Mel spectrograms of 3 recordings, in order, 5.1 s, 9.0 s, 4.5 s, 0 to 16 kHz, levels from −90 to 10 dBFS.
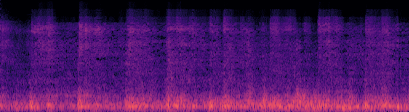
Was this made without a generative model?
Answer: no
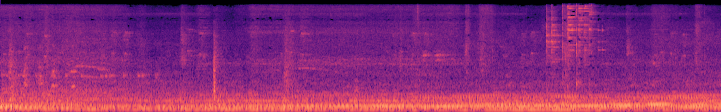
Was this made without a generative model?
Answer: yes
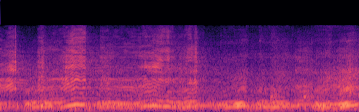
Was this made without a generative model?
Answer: yes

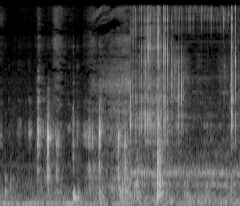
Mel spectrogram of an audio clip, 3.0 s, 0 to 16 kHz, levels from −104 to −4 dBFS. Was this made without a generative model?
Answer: yes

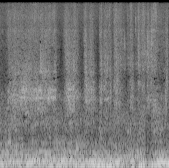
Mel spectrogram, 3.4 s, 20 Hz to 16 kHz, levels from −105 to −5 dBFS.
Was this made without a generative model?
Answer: yes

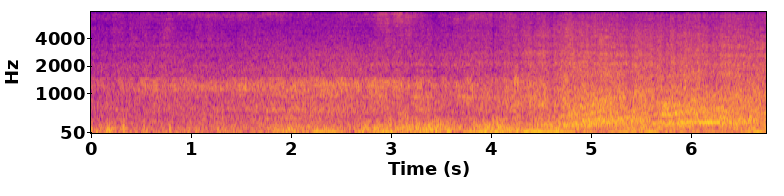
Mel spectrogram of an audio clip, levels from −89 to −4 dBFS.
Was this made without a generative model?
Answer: yes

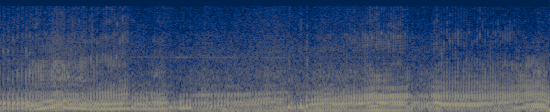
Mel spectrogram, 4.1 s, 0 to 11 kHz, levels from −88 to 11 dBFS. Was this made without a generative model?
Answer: yes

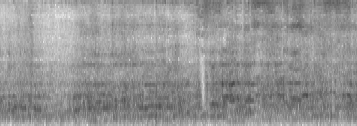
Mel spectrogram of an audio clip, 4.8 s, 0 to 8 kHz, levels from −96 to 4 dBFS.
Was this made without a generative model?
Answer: no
